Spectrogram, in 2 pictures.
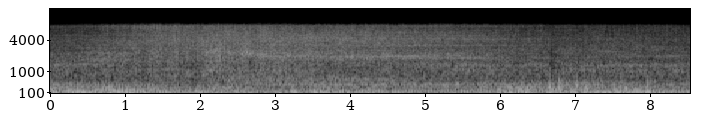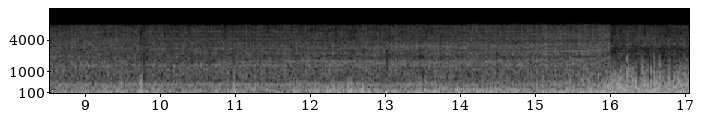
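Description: A vehicle driving along a road: its engine running steadily under continuous road noise.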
